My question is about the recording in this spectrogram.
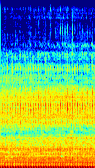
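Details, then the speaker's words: Honda Sonic motorcycle with freshly rebuilt engine (new piston); steady, even low idle pulses with no ticking or rattle, engine quiet and healthy, normal idle. "เครื่องดีนะครับผมไม่ดังไม่ควรนะเครื่องเงียบๆ"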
